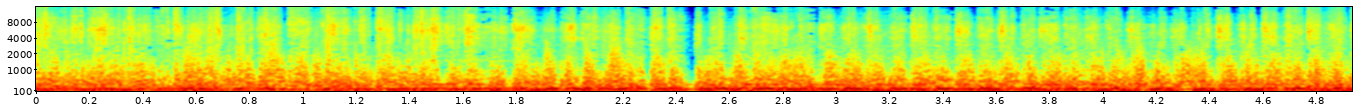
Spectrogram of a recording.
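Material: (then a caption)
Metal mesh. A silver condenser microphone's hollow metal mesh grille is scratched fast by long acrylic nails, producing a loud, continuous rough rasp. The sound is dense and low-heavy with a steady hum-like tone near 184 Hz, and a brief dip in level about halfway through.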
